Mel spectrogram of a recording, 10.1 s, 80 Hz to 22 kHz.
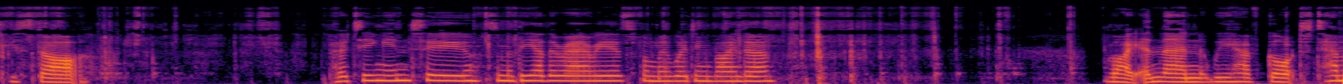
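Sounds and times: banknotes and plastic pockets rustling: 0.0 - 8.2.

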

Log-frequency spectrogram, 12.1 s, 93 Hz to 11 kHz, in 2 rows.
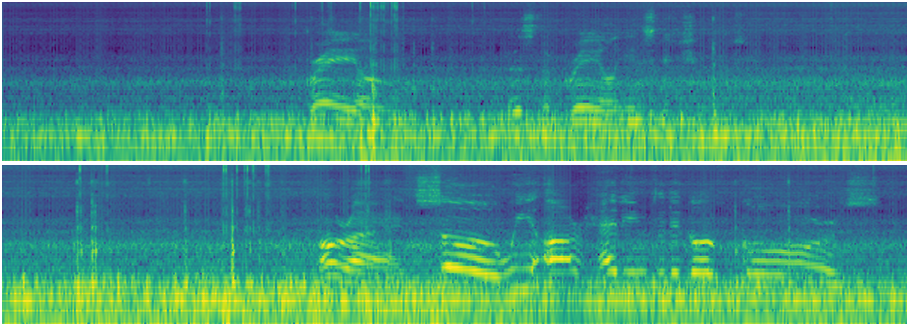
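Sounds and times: road and engine noise in car: 0.0 - 12.0.

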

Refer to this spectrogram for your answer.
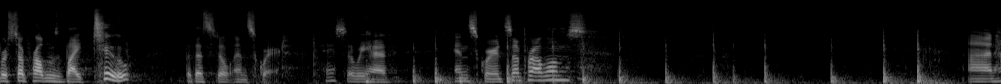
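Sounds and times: chalk scraping on blackboard: 3.0 - 9.4
chalk tapping on blackboard: 3.4 - 9.6.

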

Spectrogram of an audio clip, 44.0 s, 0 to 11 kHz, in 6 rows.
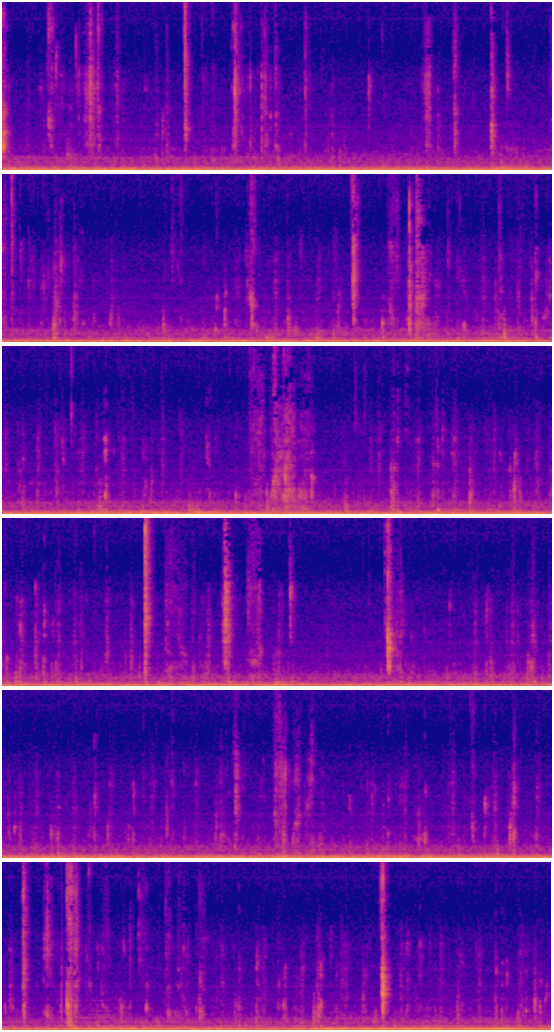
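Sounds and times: biting and chewing melon: 0.0 - 43.9
steady low hum: 0.0 - 43.9.

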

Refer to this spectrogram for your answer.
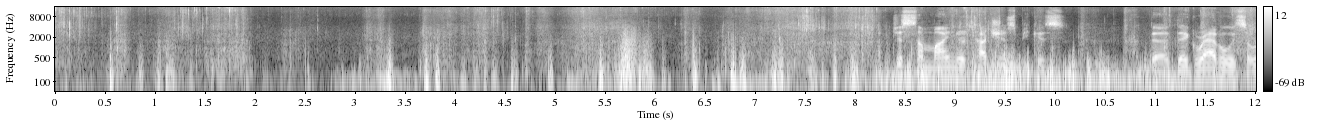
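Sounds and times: boots scraping through gravel: 0.0 - 12.0.

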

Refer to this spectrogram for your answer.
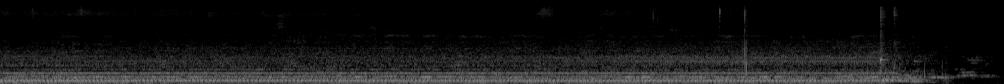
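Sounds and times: microwave oven humming: 0.0 - 9.4
microwave timer click: 3.1 - 9.1.

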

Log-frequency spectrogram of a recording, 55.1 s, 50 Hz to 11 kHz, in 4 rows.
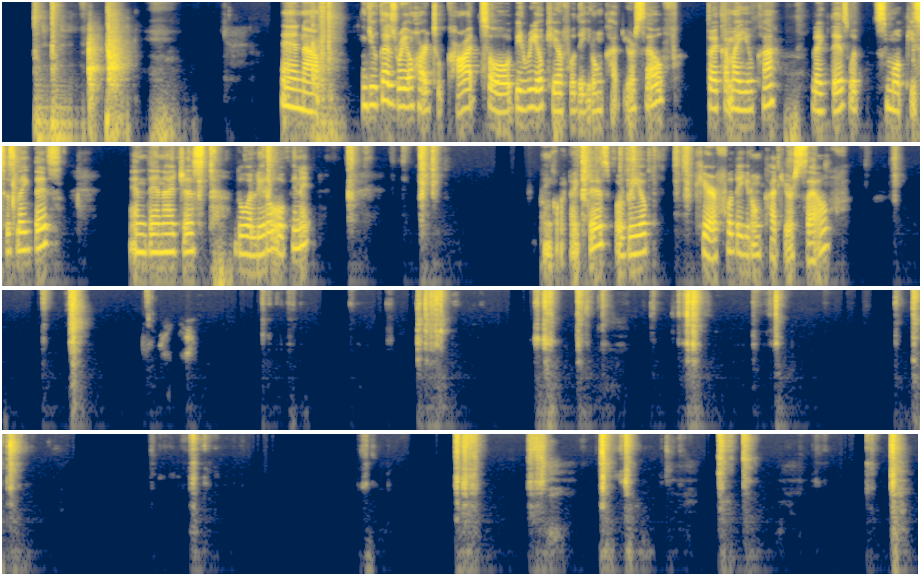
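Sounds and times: knife scraping root skin: 18.9 - 20.5, 22.3 - 24.2, 28.1 - 28.9, 33.3 - 34.4, 35.5 - 38.2, 40.9 - 41.7, 44.0 - 44.5, 48.1 - 48.6, 49.2 - 52.7.

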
